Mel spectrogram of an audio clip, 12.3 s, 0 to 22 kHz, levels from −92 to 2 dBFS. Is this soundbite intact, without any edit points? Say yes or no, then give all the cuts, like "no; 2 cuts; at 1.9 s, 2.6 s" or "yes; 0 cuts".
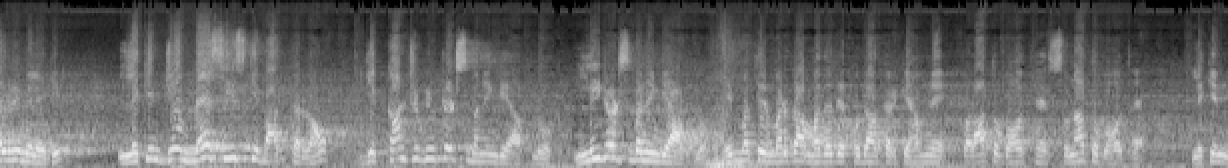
no; 2 cuts; at 5.6 s, 7.1 s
